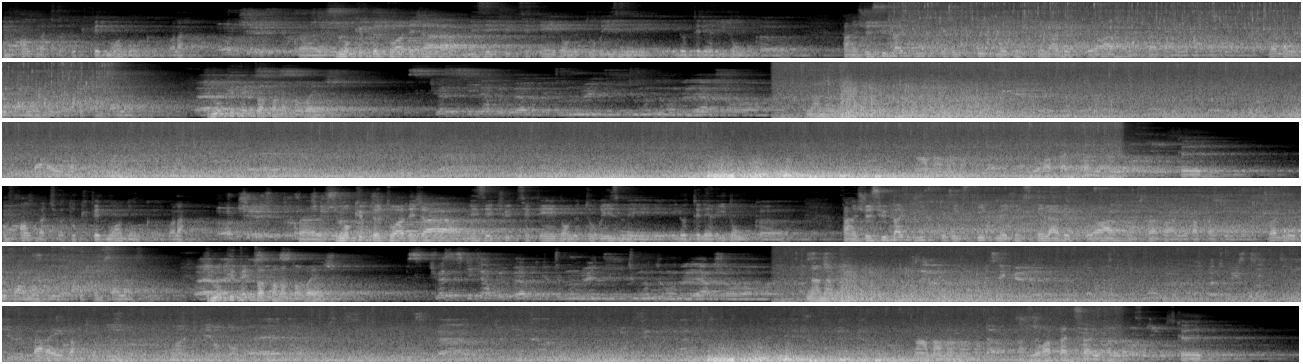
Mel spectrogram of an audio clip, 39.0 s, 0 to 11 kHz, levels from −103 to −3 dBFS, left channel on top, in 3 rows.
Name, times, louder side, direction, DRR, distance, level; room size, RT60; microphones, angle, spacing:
voice 1, 0.0-1.8 3.0-7.9 8.4-13.6 13.9-16.3 21.0-21.6 26.3-27.0 27.7-27.9 35.1-35.8 36.1-37.1 37.8-38.0, right 2 dB, 65° right, 1 dB, 0.7 m, -37 dB
voice 2, 2.1-3.8 4.1-4.4 13.2-13.8 14.9-15.9 17.0-21.8 22.1-36.4 36.7-37.6, right 1 dB, 85° right, -1 dB, 1.9 m, -45 dB
Stream, 8.9-14.1, left 1 dB, 65° left, 1.8 m, -42 dB
sound 1, 20.7-37.2, left 2 dB, 20° left, 0.3 m, -33 dB
11.5 x 9.9 x 8.1 m, 3.0 s
head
